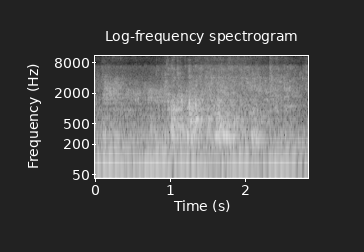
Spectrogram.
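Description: A toilet in a bathroom under renovation flushes with a loud rushing gurgle of water that swells midway and then settles into steady refill noise, with no one talking.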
